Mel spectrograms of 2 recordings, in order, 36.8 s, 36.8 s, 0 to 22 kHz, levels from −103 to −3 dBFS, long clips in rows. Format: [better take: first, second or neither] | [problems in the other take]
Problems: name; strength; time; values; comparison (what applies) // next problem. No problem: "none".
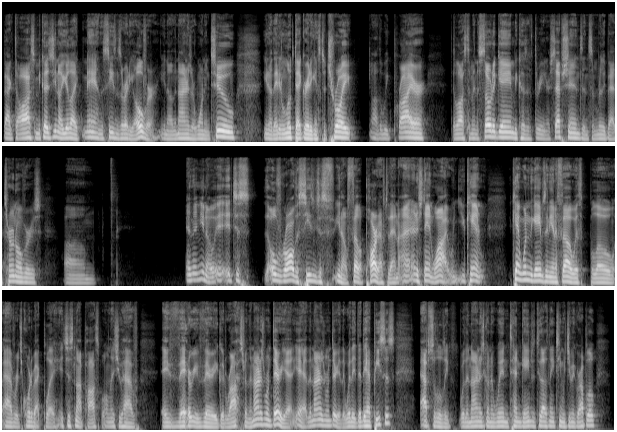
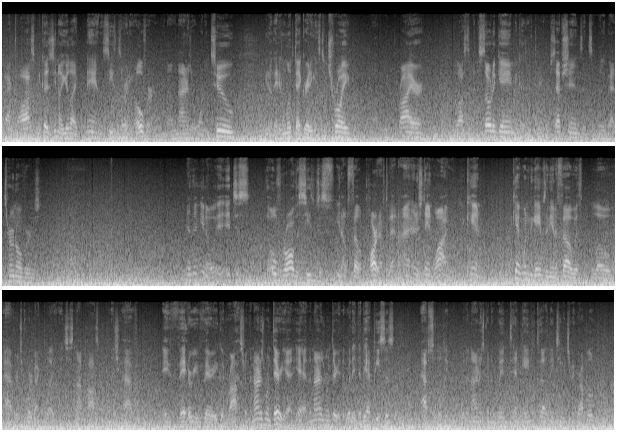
first | wind noise on the microphone; heavy; 5 dB below the speech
